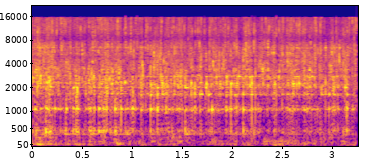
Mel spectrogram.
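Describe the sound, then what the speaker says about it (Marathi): Onions and curry leaves sizzle loudly in a hot pan with black pepper, a dense, steady crackling fry close up and without pause. "ओके, आणि करी लिव्स घायले तशें घालता आमचे ऑनियन"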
